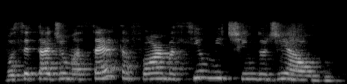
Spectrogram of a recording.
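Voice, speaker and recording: A middle-aged Brazilian woman with a Brazilian Portuguese accent coaches a live audience on sales, talking conversationally and often asking them questions. Her high voice is bright and forceful at normal speed, and the lo-fi audio sounds slightly dull.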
